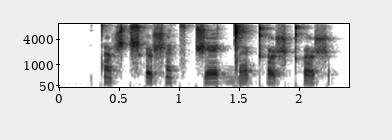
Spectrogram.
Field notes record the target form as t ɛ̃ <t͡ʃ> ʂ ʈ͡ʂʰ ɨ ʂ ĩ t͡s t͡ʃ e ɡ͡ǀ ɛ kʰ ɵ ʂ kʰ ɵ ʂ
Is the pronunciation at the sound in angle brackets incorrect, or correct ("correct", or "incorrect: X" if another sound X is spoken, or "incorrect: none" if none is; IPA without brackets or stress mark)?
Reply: incorrect: none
